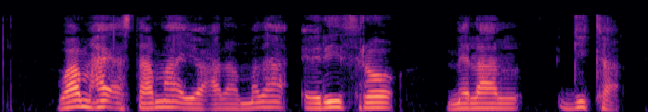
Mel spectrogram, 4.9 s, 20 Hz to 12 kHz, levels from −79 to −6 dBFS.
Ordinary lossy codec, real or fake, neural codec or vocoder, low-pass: AAC, 32 kbps; real; none; 7.2 kHz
